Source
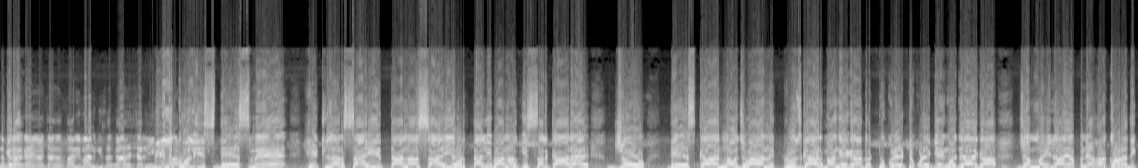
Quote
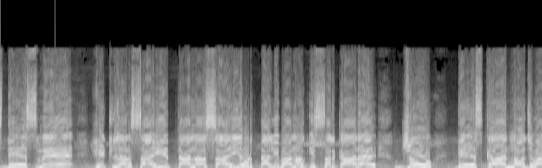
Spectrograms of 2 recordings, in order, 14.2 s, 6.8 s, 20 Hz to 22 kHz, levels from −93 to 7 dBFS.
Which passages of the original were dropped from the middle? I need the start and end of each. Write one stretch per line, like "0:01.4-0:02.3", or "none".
none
